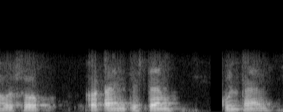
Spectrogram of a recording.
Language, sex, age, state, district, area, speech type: Urdu, male, 18-30, Uttar Pradesh, Saharanpur, urban, conversation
